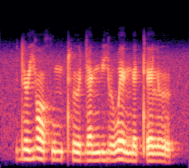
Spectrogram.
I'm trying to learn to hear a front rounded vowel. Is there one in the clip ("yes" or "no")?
no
